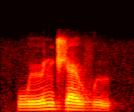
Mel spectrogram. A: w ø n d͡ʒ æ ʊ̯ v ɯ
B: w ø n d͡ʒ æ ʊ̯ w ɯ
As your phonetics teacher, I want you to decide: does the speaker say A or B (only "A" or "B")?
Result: A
